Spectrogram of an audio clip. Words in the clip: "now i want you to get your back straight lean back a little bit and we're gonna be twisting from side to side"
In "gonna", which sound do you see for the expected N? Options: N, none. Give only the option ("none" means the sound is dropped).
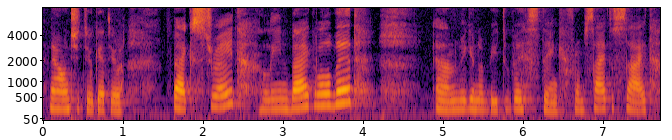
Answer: N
